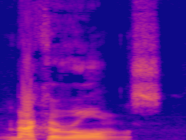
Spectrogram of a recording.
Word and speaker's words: macarons: I think they meant macarons. Like, because it's only one O. Like, it's a French pronunciation, so it's all nasal.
